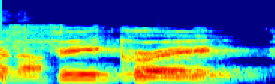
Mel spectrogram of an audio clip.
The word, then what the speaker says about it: Fikre: Okay, it's actually Fikre, but okay.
